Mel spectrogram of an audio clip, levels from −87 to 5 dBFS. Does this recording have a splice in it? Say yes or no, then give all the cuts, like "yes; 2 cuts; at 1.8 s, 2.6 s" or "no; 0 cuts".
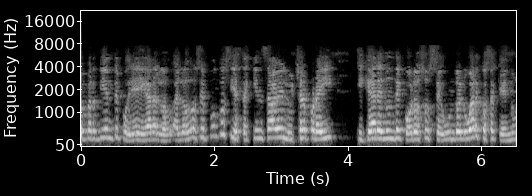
no; 0 cuts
